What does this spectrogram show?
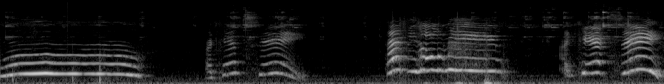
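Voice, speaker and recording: This put-on character voice sits at an extremely high pitch. It moves at a very slow pace with long, frequent pauses. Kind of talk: ghost story told to camera. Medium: role play. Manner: upbeat.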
